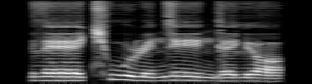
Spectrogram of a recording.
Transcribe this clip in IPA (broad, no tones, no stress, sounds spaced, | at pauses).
ð ɛː t͡ɕʰ uː ɭ e n z eː ŋ ɡ ɛː lʲ ɒ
